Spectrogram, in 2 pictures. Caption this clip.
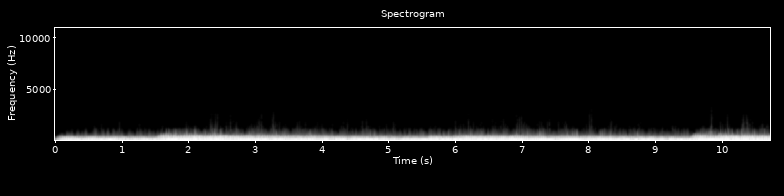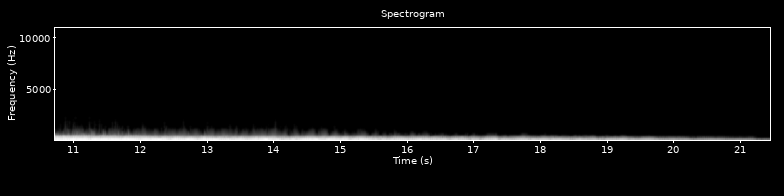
lf-tones 2
Combination of the low frequency bass sounds. Re-verb and other effects added to create a dark and serious mood.
low-frequency, bass, sinister, tones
